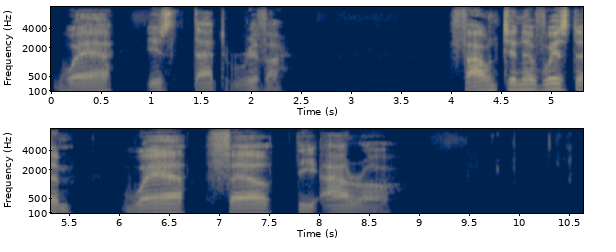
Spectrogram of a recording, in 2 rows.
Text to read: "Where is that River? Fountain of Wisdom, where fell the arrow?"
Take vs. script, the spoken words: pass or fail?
pass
